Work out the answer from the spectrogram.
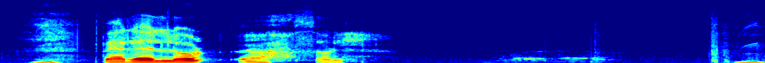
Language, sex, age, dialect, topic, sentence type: Magahi, male, 18-24, Northeastern/Surjapuri, banking, statement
